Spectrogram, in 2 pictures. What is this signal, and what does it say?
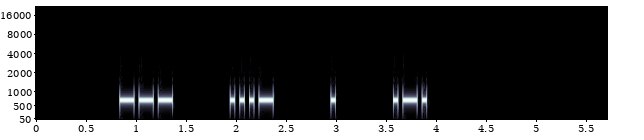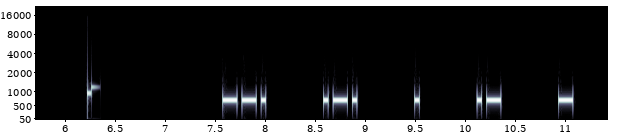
Morse code, heard as a keyed tone, about 25 wpm, spaced as for 12 wpm, 700 Hz. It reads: OVER GREAT
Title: 4x Character Spacing - Top 200 Words - 25wpm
